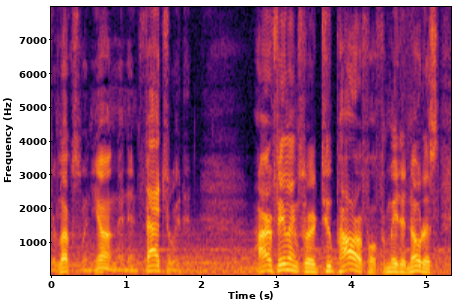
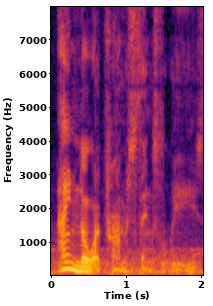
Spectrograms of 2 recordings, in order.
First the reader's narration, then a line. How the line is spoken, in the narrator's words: I said, sighing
